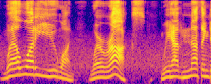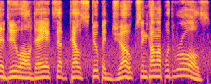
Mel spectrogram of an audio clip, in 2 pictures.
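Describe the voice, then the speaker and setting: Man voicing a slow, sardonic talking boulder. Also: on the high side, expressive, fairly bright tone, a little hiss or hum. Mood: bored, testy. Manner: dry, sarcastic. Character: sardonic talking boulder, bored cave guardian. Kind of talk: fan audio drama character acting.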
